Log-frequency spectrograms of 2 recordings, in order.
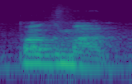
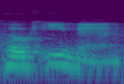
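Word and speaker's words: Pokémon: pokemons sword and shield we just played it Pokemon that was pretty cool I mean whoa c'mon ya know people that pronounce it with the oh it drives its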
